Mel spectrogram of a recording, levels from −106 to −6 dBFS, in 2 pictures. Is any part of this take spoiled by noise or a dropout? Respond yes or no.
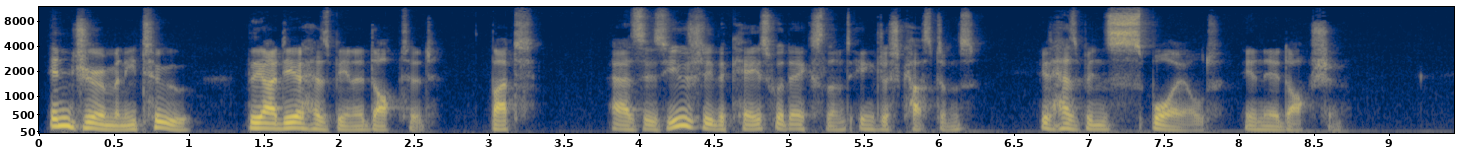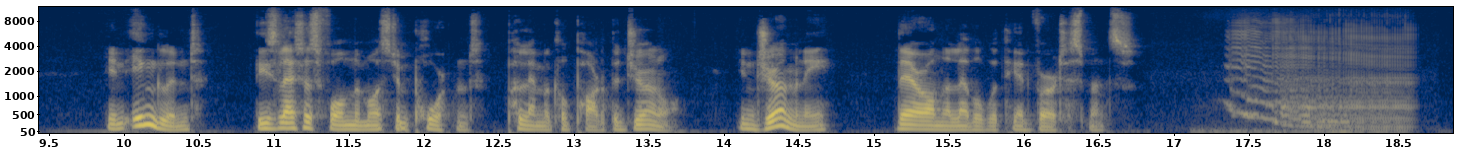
yes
